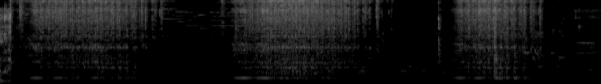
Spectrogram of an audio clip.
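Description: A sewing machine stitches the front part of a blouse in three short runs of whirring, each a second or two long, separated by brief quiet pauses.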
